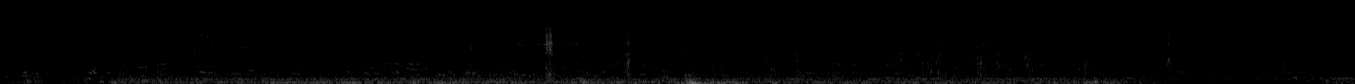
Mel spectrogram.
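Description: A plastic straw scrapes and rattles inside a cup of ice and drink.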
